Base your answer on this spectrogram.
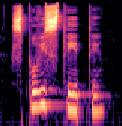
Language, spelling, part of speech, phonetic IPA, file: Ukrainian, сповістити, verb, [spɔʋʲiˈstɪte], Uk-сповістити.ogg
- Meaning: to notify, to inform, to let know (somebody of something / that: кого́сь (accusative) про щось (accusative) / що)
